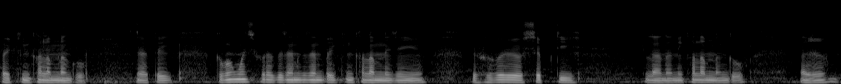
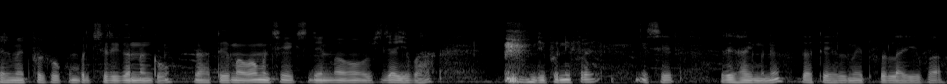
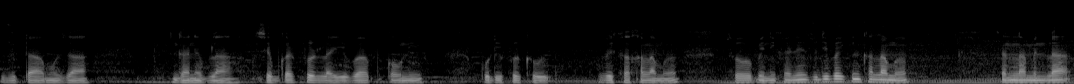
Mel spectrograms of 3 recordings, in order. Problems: none marked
